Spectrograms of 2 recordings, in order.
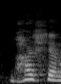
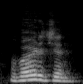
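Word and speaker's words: version: আর যার কারণে এর শুদ্ধ উচ্চারণটা হবে ভার্জন। এসের পরে আই থাকলে যা, এই যা উচ্চারণটা বাংলা বর্ণতেও নাই, এটা হচ্ছে আরবিতে আছে, র দাল জাল র যা, ভার্জন।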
